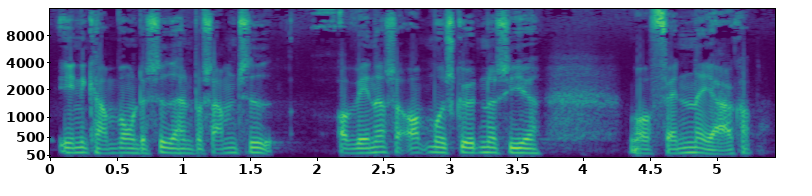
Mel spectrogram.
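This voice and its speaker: A middle-aged man telling a personal combat story in an interview, halting with many fillers and restarts. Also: medium pitch, little pitch movement. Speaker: interview guest, soldier. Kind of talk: personal war account in interview.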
